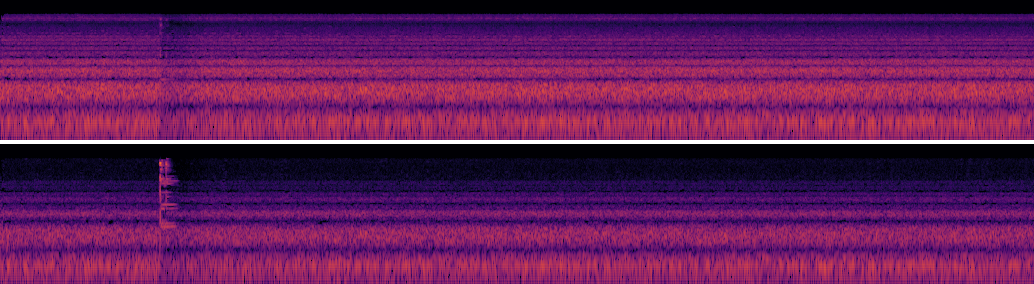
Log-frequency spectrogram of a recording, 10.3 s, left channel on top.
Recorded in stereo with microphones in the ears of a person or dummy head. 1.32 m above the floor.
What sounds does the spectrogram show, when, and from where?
0.0 s a fan: 70° left (ahead or behind)
1.6 s a clink: 75° right (ahead or behind)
